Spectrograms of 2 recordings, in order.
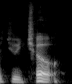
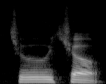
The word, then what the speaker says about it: Quzhou: diselenggarakan di kota Cuchou tulisannya Cuou Tapi ternyata sampai sini baru tahu bacanya itu cuco. Cu gitu, cuco.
